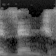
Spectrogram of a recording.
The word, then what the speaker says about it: Vinge: It's called Rainbow's End by Werner Vinge. – Yeah, it's pronounced. If I was going to read it, I'd say Vinge, V-I-N-G-E, Werner Vinge.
